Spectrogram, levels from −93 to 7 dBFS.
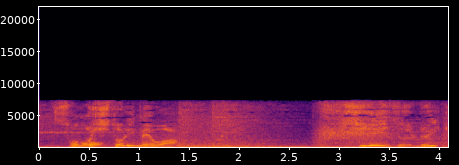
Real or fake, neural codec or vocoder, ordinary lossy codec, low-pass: real; none; AAC, 32 kbps; 7.2 kHz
